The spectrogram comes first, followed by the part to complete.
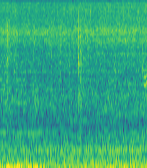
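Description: Steady low drone of a vehicle cabin on the move, with faint background music.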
